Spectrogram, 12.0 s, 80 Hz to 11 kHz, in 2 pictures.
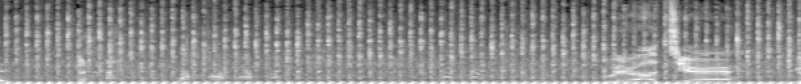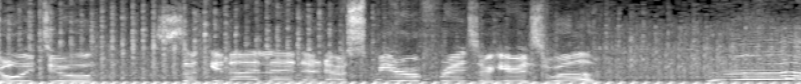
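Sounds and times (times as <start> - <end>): boat engine chugging: 0.0 - 12.0.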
